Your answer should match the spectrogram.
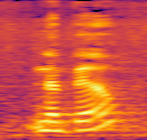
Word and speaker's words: Nabil: Nabil? – Yes. – How do you spell that? – N-A-B-I-L.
